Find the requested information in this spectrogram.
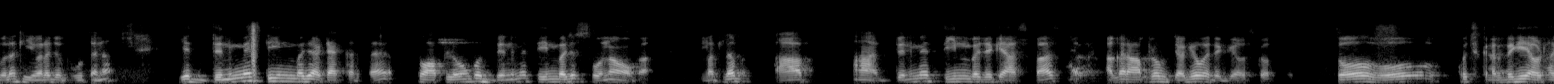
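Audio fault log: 1.73–1.79, 4.11–4.17, 6.71–7.01, 7.69–7.73, 8.33–8.53, 8.93–8.95 and 13.07–13.35 s AMR comfort noise: the phone treated these 20 to 300 ms gaps as silence and stopped sending speech frames, so the receiver filled them with smooth synthetic noise that switches abruptly in and out.
2.45–2.62 s wireless microphone noise hit: the analogue FM microphone's radio signal faded, letting receiver noise surge for about 170 ms, heard as a brief swish of static over the sound.
10.67–11.01 s echo leak: a delayed copy of the sound, about 246 ms late and roughly 10 dB down, comes back, likely because a far-end loudspeaker's echo canceller let some through.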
